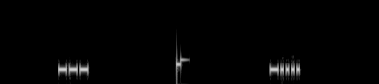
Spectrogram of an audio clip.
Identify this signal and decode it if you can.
Morse code, heard as a keyed tone, about 44 wpm, 700 Hz. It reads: O 6
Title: Single Letter-Number 45wpm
